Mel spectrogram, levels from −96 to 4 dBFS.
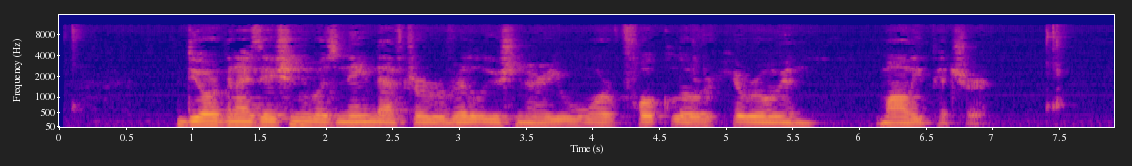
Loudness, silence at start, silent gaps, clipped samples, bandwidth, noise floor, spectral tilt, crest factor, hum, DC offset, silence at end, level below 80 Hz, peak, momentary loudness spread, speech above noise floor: -28 LUFS; 0.9 s; none; under 0.1%; 11.5 kHz; -68 dBFS; -6.5 dB/octave; 18 dB; none; under 0.1%; 0.4 s; -54 dBFS; -12 dBFS; 15 LU; 41 dB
